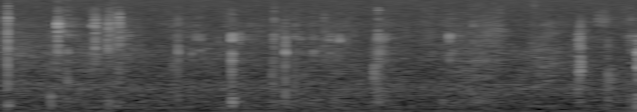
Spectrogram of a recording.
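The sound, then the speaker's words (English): Faint chewing of a communion cracker, with soft crunchy clicks and bites scattered irregularly over a low, hushed background. “Go ahead and eat the cracker.”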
